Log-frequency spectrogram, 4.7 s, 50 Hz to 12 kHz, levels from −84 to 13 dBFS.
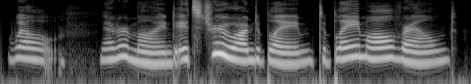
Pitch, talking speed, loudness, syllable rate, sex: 245 Hz, 155 wpm, -15 LUFS, 3.8 syllables/s, female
